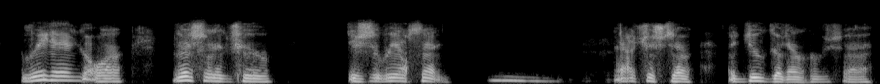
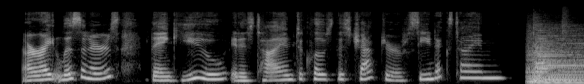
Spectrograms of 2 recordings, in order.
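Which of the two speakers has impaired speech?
The first: spinal muscular atrophy; congenital, muscle weakness, wheelchair user; lifelong, age 62.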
